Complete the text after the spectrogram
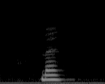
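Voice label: "men", neutral tone, chinese pinyin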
